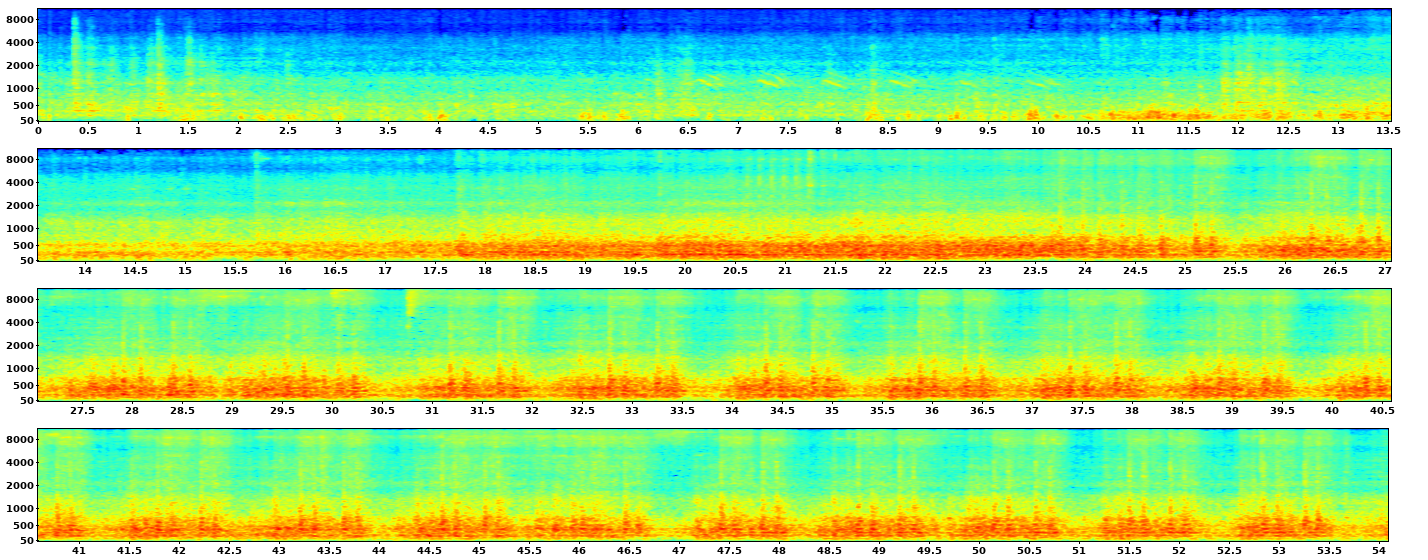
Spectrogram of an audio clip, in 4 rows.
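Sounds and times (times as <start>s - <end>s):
clickety-clack of train wheels: 0.0s - 3.1s, 5.8s - 7.4s, 10.6s - 13.3s, 15.5s - 54.0s
locomotive running noise: 11.2s - 54.0s.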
